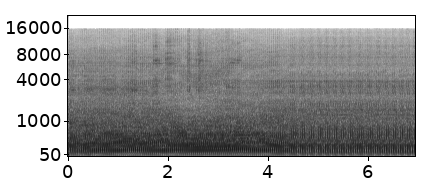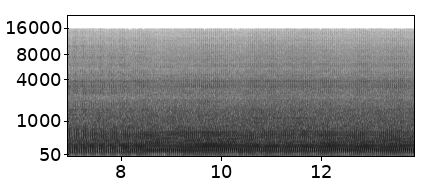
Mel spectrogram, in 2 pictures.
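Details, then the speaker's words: Sovereign lawnmower after spark plug cleaning, heat shield replacement and drive repair: the single-cylinder engine runs steady and even at working speed with no misses or surging, only wind interference from an approaching storm; normal running. "it runs quite sweet what it is as i say they're not an expensive machine i'll do the job"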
